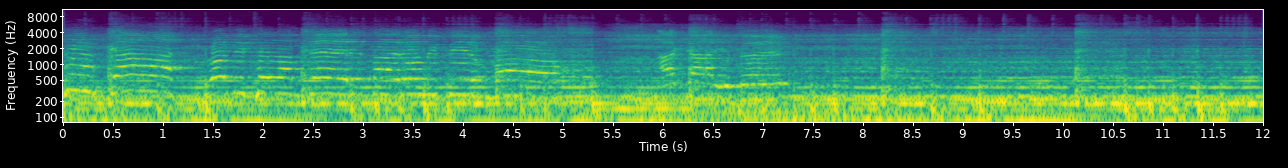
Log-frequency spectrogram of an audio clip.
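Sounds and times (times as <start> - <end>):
live rock music: 0.0 - 12.0.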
